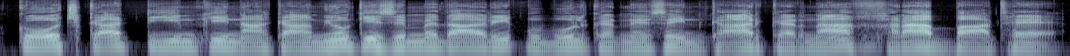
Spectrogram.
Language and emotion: Urdu, disgusted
